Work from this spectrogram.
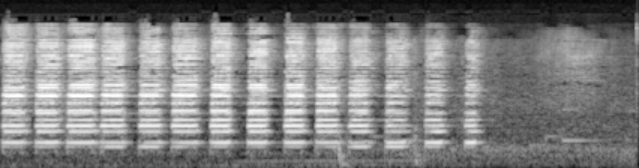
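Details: A car horn honks in about a dozen rapid, evenly spaced toots for four seconds, then fades to quiet street background.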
